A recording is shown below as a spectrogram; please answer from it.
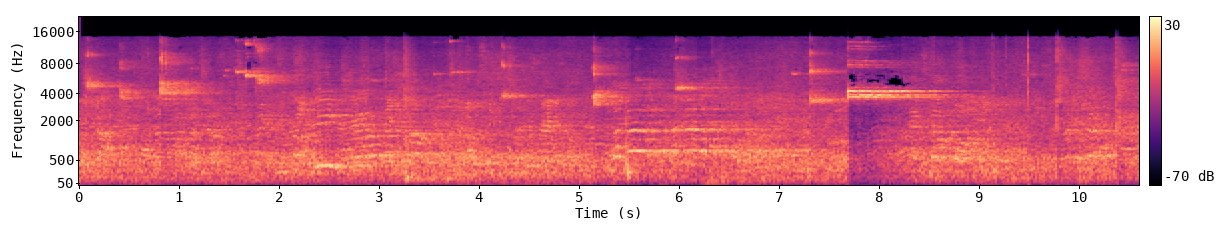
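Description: Basketball game sounds echoing in a gymnasium: spectator voices and chatter, a ball bouncing and sneakers squeaking on the court floor. A short high-pitched tone sounds about eight seconds in.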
